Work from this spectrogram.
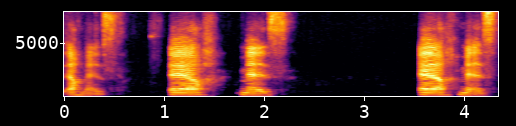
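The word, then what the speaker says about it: Hermès: a mess yeah mez Hermes there's an accent on the last e and it's the X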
